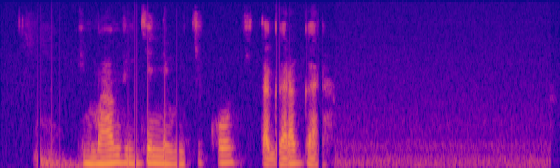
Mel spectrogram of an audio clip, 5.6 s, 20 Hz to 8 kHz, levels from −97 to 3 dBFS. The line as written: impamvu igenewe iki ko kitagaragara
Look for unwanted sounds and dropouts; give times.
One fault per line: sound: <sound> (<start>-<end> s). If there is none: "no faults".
no faults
